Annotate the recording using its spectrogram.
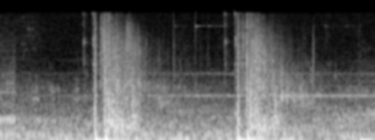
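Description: A handgun fires loud shots.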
